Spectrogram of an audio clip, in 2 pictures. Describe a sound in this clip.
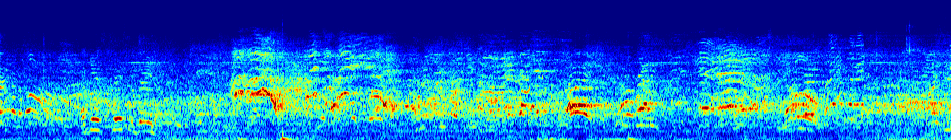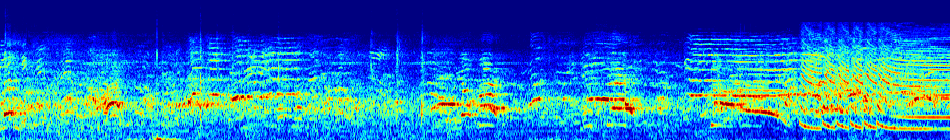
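A crowd of young people shouts and cheers excitedly in a large echoing hall.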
